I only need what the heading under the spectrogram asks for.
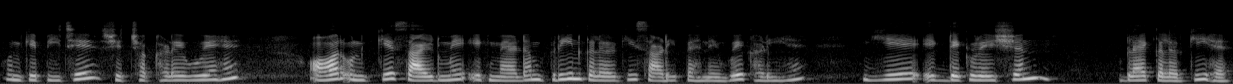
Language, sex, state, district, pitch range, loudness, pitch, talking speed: Hindi, female, Jharkhand, Sahebganj, 185-230 Hz, -24 LUFS, 205 Hz, 130 wpm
